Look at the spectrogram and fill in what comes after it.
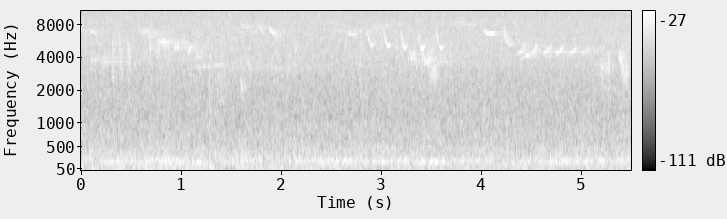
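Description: Small songbirds chirping and calling faintly, with a quick run of repeated high notes midway, over a steady low background rumble.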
